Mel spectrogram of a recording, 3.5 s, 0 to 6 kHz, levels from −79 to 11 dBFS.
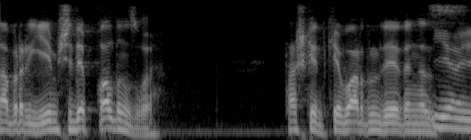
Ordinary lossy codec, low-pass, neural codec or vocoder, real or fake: none; 5.4 kHz; none; real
